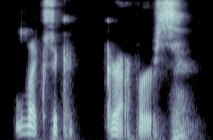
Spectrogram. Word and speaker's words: lexicographers: Is it a long O or a short O? – It's lexicographers. Because it's lexicon.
